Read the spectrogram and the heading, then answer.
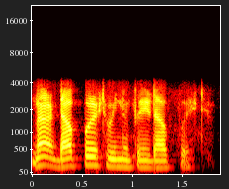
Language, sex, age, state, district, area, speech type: Kashmiri, male, 45-60, Jammu and Kashmir, Srinagar, urban, conversation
